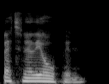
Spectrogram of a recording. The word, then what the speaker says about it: Bettinelli-Olpin: And director Matt Bettinelli-Olpin.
